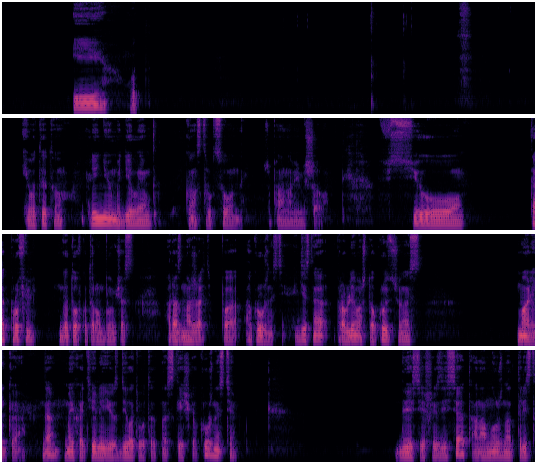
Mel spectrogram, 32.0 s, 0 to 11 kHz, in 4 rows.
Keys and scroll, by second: 0.9 Escape, 4.5 Tab, 5.6 Return, 6.1 Return, 10.3 x, 31.8 Left.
